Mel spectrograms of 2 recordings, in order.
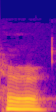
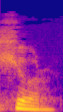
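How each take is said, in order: First: The h is a soft, light breath. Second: The h is a harsh, raspy throat sound. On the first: The speaker calls it right. "еще можно сказать her" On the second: The speaker calls it wrong. "Но не her. Не her. Никак, ни в коем случае нет"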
